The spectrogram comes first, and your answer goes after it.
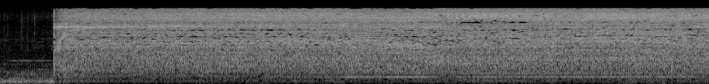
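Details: Angle grinder after armature replacement and bearing greasing; steady high-pitched whir comes up quickly to full speed and holds evenly, no rattle or grinding; runs smoothly.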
